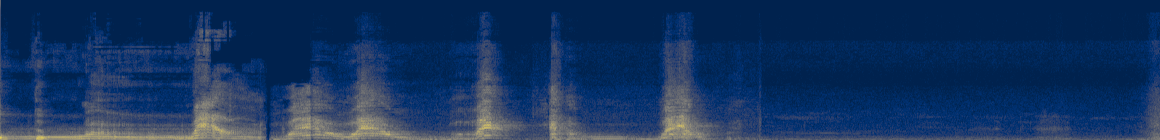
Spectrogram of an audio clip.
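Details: Domestic cat, annoyed, attacking its own tail indoors: a run of low, moaning yowls and growls with wavering pitch, five or six drawn-out rising-and-falling cries over about five seconds, then near silence.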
